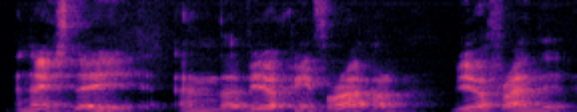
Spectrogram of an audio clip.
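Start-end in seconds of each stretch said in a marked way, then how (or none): none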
